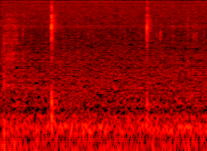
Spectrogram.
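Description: Near silence with two faint clicks, a second apart, from a pen stylus on a writing tablet as a word is handwritten.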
